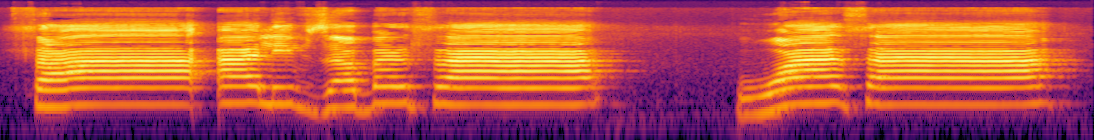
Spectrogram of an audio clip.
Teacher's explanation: الف سے پہلے، الف سے پہلے جب زبر آ جائے تو اسے ایک الف کے برابر لمبا کرتے ہیں. اب ہم نے سا کو لمبا کرنا ہے الف سے پہلے زبر آنے کی وجہ سے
